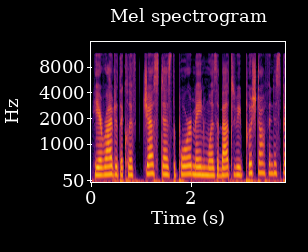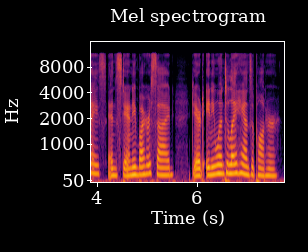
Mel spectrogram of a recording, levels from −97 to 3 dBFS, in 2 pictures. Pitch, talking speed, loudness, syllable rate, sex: 205 Hz, 230 wpm, -18 LUFS, 5.8 syllables/s, female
